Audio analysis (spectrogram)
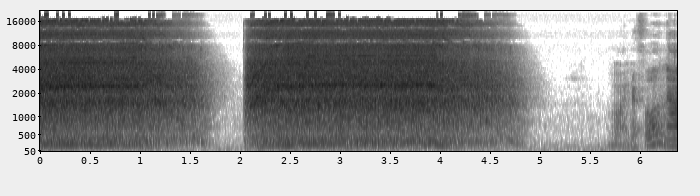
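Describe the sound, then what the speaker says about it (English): A food processor pulses brown rice and black beans for black bean burgers, two loud whirring bursts with a short gap between, then a quiet tail with brief rustling. "We're going to start by combining our brown rice and black beans with a food processor."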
